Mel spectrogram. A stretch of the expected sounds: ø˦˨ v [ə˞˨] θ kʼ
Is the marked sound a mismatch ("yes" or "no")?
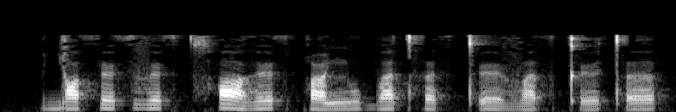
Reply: yes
